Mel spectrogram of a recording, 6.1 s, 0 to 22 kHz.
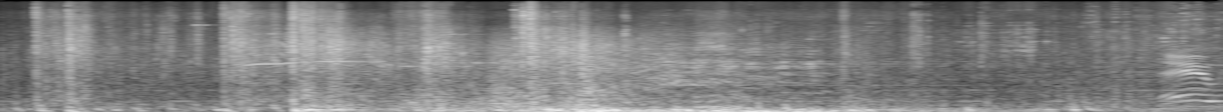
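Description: Rapid gunfire and booms from a Western shootout in the video game Red Dead Redemption 2, a loud, dense burst of shots and impacts over background game sounds, fading toward the end.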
